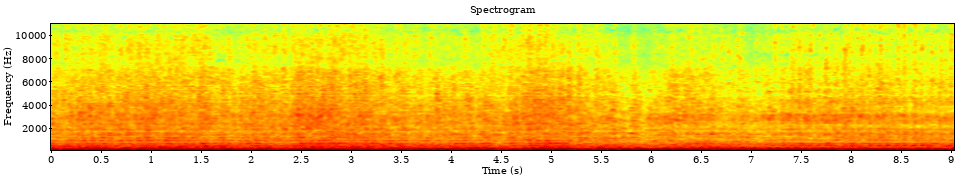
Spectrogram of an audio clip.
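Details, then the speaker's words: Fox Body 302 V8 build, first start with turbo off, after advancing distributor timing clockwise: steady even V8 idle with smooth low rumble, no ticking or stumbling; still may need slight timing adjustment. "to get it to idle right and it still needs a little bit more adjustment probably but like that it would idle and run and it sounded good"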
